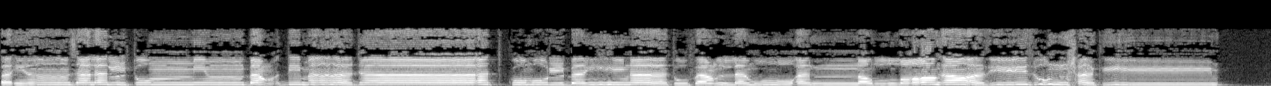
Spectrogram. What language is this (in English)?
Arabic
